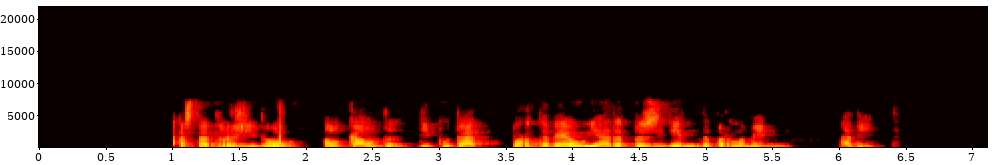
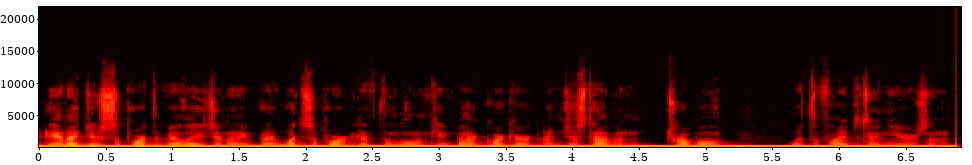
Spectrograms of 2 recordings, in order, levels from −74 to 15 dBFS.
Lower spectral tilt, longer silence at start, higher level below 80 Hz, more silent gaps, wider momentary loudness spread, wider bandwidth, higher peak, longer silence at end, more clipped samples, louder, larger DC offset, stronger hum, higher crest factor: about the same, -5 dB/octave vs -4.5 dB/octave; first, 1 s vs 0 s; second, -60 dBFS vs -48 dBFS; neither; about the same, 11 LU vs 10 LU; second, 7.8 kHz vs 15 kHz; first, 0 dBFS vs -4 dBFS; first, 0.85 s vs 0 s; neither; first, -18 LUFS vs -30 LUFS; second, under 0.1% vs 20%; neither; about the same, 18 dB vs 22 dB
